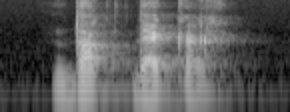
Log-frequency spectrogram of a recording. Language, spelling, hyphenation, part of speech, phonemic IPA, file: Dutch, dakdekker, dak‧dek‧ker, noun, /ˈdɑkdɛkər/, Nl-dakdekker.ogg
- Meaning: roofer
